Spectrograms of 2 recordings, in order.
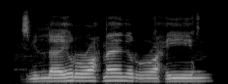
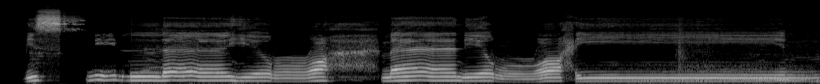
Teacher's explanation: Ketika dibaca wakof, ketika dibaca berhenti, maka mi-nya dari segi pembacaan disukunkan. Kemudian hi-nya panjangnya bisa 2, 4, 6.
